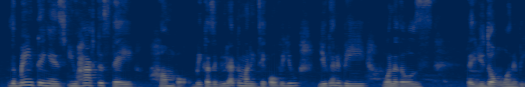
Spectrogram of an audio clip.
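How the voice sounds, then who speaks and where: A woman talks at a moderate pace in a New York accent. Her pitch is medium, with ordinary variation. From Brooklyn, New York. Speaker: real estate broker and business owner. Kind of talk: interview.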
